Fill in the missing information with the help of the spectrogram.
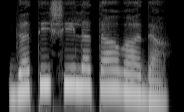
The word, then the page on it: ಗತಿಶೀಲತಾವಾದ: Kannada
